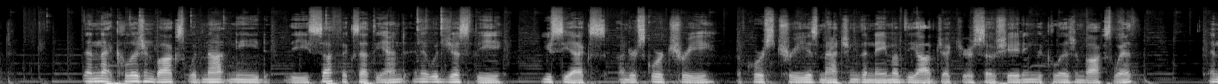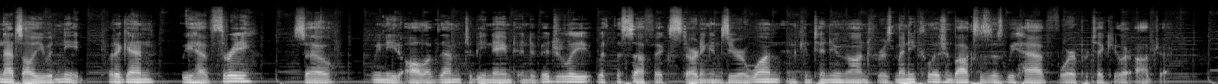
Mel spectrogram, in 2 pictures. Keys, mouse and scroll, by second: 0.4-2.2 right drag, 1.4-2.9 drag, 4.4 BackSpace.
